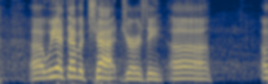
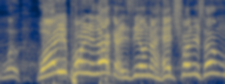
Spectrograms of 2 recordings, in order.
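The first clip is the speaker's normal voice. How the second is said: incredulous shout; 5 semitones higher, 9 dB louder, faster than usual. Real, not acted. Disbelief at audience member pointing.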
